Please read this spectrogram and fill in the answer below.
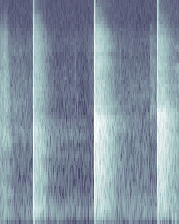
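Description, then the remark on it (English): Three sharp, isolated hand claps spaced evenly about three-quarters of a second apart, a deliberate slow clap with a short ringing decay after each one and no voices. “Darby is slow clapping.”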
